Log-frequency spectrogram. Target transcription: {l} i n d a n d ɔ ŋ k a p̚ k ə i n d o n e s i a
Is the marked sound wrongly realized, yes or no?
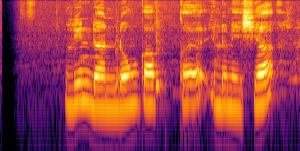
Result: no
